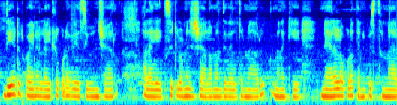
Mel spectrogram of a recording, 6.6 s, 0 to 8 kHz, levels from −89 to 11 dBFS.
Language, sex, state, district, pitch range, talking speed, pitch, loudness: Telugu, male, Andhra Pradesh, Visakhapatnam, 165-175 Hz, 145 wpm, 170 Hz, -19 LUFS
